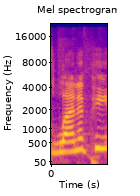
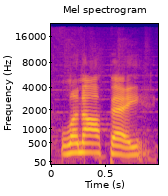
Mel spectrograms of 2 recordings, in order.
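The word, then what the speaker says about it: Lenape: So this is it's pronounced Lenipe Nation not Lape Nation.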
